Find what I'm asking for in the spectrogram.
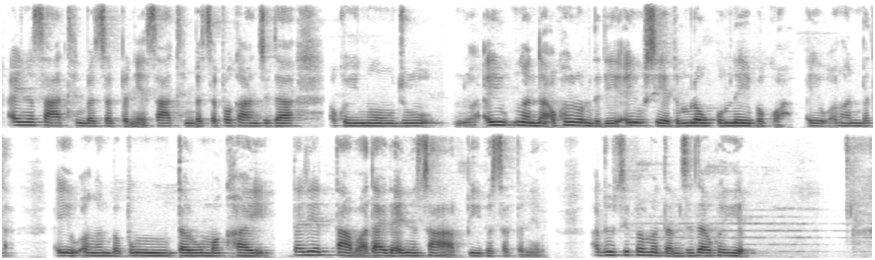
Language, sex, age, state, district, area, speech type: Manipuri, female, 30-45, Manipur, Bishnupur, rural, spontaneous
